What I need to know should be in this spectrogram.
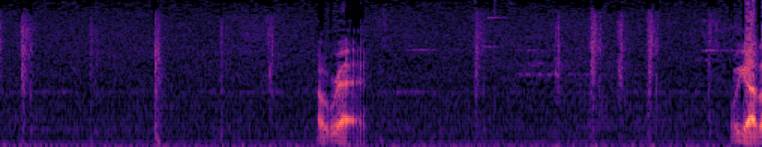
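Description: Quick footsteps tap on a hollow floor.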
